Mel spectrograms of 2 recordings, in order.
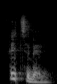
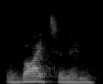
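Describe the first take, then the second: First: The first vowel is a short relaxed vowel. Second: The first vowel is a gliding diphthong. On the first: "But in British English" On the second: "In American English, they use a diphthong, the I diphthong"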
